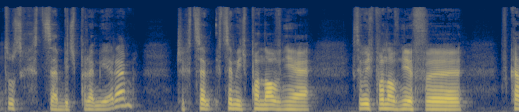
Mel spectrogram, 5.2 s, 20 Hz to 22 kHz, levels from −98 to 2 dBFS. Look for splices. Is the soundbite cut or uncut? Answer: uncut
